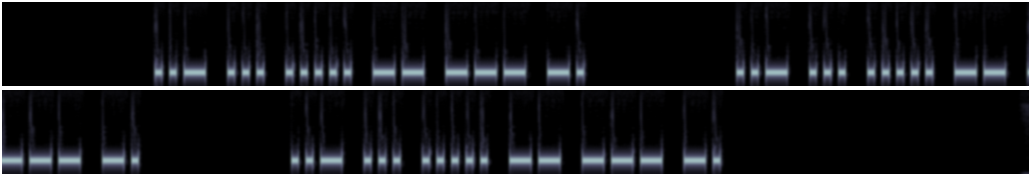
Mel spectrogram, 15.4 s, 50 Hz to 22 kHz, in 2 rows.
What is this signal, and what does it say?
Morse code, heard as a keyed tone, about 22 wpm, 700 Hz. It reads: US5MON US5MON US5MON
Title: DXCC-100 Call Signs - 6 Characters - Repeated 3x - 22wpm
